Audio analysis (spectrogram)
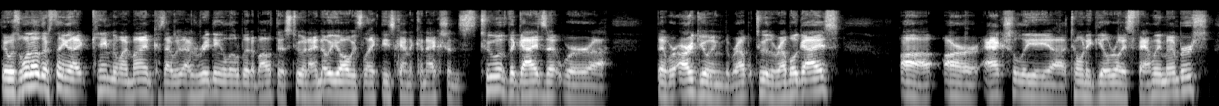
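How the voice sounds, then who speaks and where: A man with a mid-pitched voice co-hosts a casual TV review podcast. He talks fast, in an informal and appreciative way. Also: fairly even intonation. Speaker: podcast co-host.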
